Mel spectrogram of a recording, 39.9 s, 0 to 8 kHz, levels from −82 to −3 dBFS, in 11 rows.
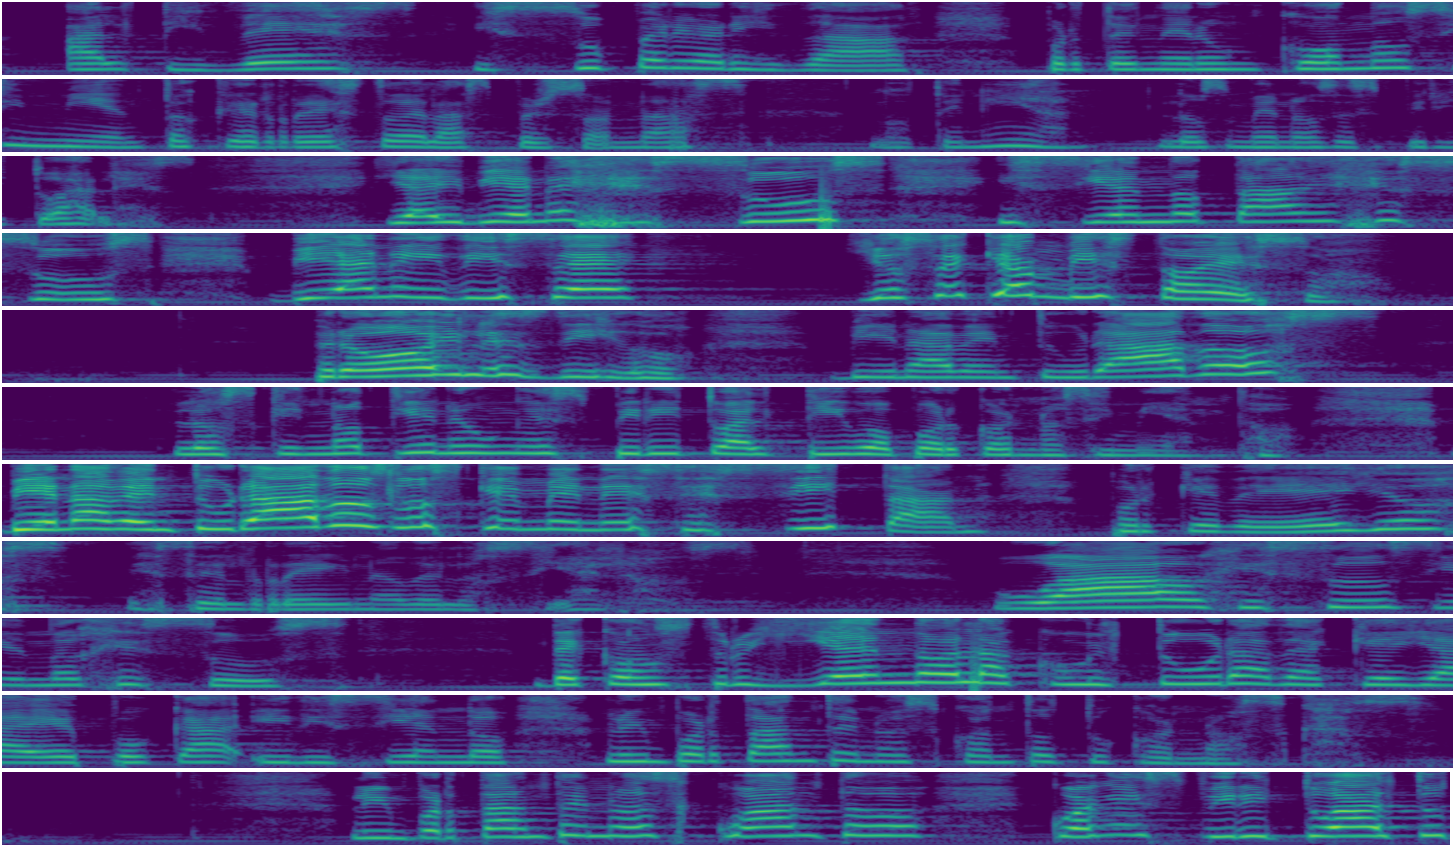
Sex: female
